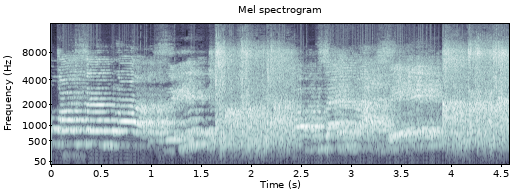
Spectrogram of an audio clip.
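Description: Schoolchildren in an Indonesian classroom do a rhythmic concentration clapping game, claps mixed with a teacher's voice and children chanting along throughout.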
